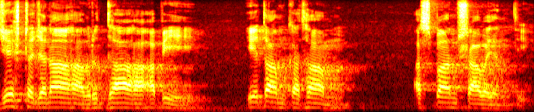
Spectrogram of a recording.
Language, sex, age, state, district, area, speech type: Sanskrit, male, 45-60, Karnataka, Udupi, urban, spontaneous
